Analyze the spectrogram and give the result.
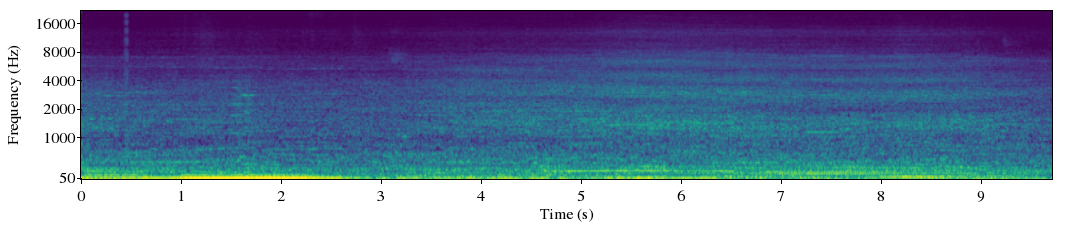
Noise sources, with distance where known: large-sounding engine, near

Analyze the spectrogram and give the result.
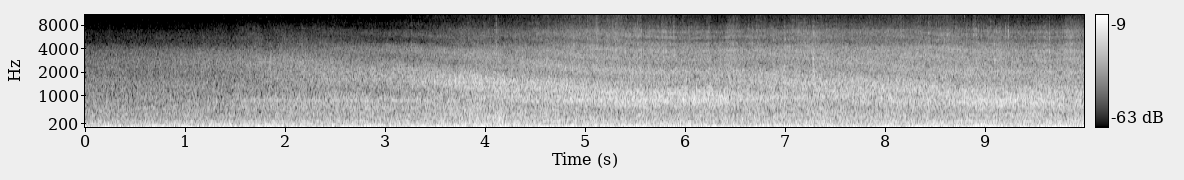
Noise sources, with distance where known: engine of unclear size

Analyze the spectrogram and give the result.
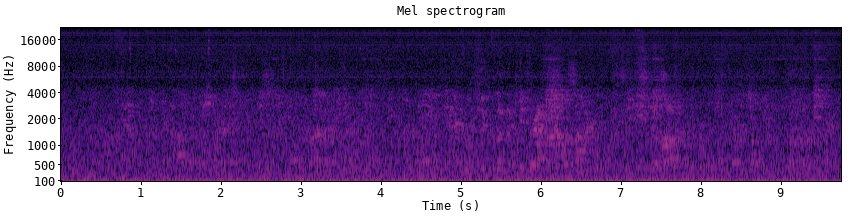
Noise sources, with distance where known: person or small group talking, far

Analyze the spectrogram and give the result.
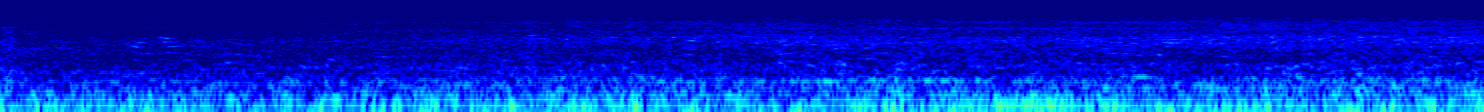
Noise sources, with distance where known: person or small group talking, far

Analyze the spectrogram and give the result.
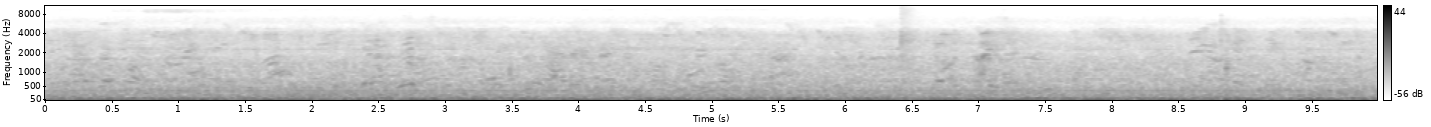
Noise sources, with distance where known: unidentified human voice

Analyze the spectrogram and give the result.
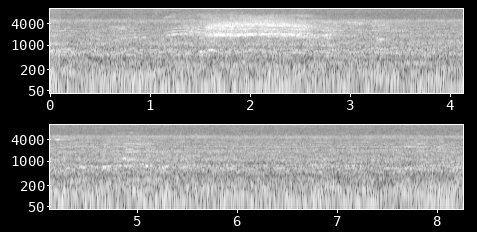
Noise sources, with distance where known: person or small group shouting, far

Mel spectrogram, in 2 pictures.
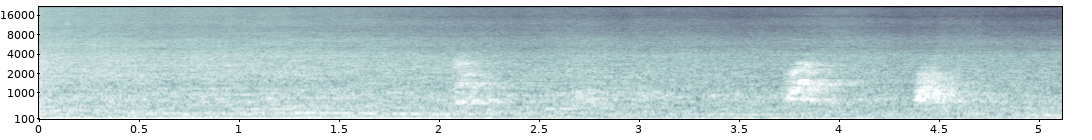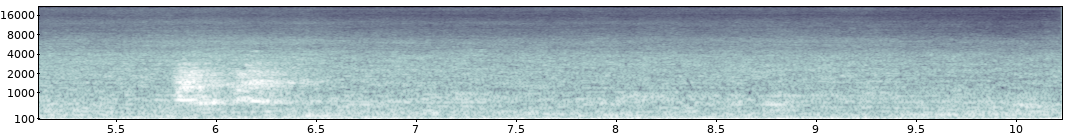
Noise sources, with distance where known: dog barking or whining

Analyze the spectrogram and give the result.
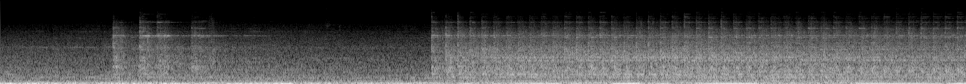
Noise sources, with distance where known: unidentified impact machinery

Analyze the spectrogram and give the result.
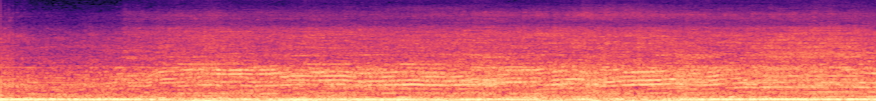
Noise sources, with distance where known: chainsaw

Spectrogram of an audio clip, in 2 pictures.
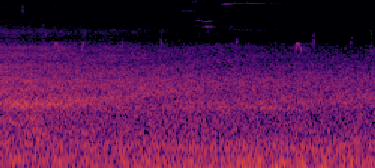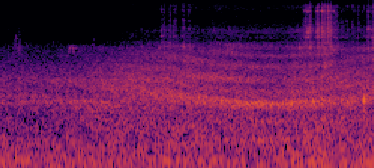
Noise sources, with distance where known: background noise

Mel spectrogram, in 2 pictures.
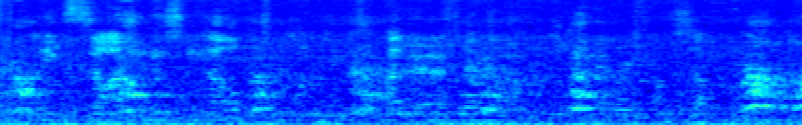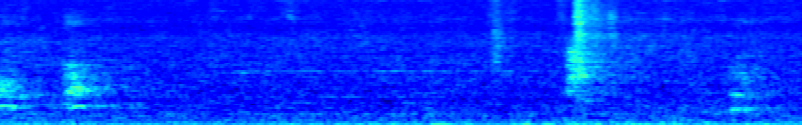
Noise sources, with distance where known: person or small group talking
dog barking or whining, far

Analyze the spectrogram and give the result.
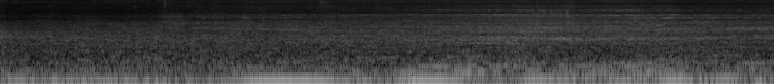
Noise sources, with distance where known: large-sounding engine, near

